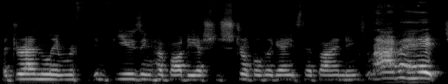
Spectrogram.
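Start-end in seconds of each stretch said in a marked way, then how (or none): 3.7-4.5 loud, higher desperate call; a mother screams to her daughter. Acted. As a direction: scream the child's name. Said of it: "she screamed".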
